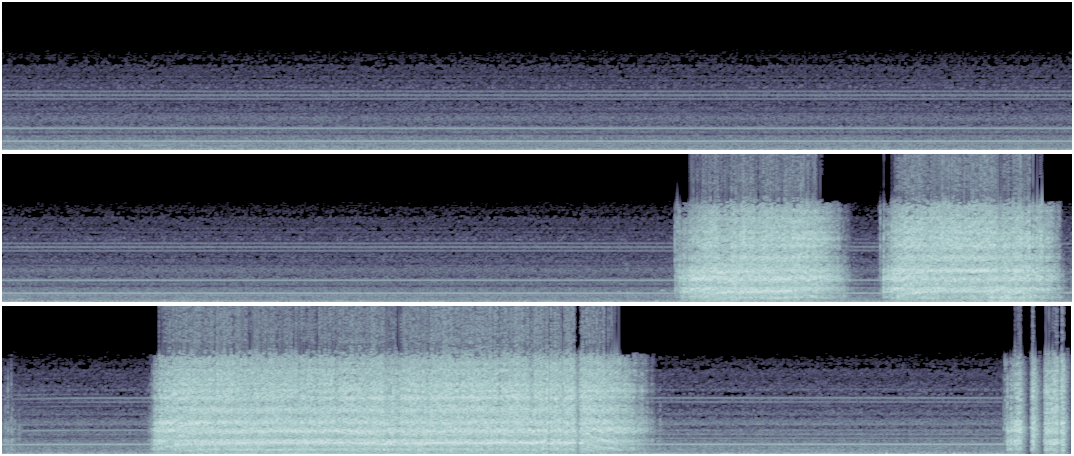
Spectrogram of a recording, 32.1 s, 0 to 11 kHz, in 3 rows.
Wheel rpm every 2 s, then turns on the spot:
0, 0, 0, 0, 0, 0, 0, 0, 50, 110, 80, 110, 210, 120, 0, 70.
none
